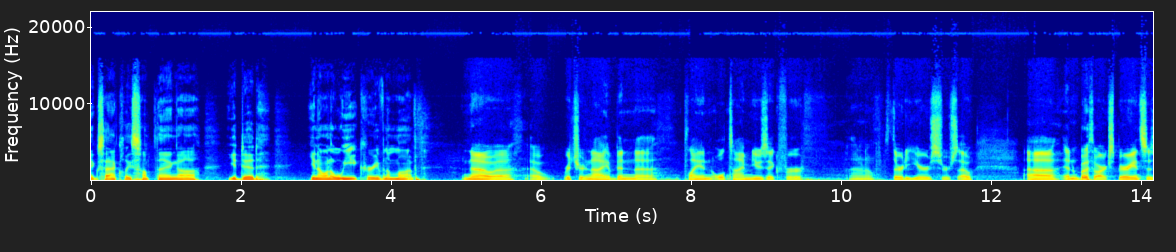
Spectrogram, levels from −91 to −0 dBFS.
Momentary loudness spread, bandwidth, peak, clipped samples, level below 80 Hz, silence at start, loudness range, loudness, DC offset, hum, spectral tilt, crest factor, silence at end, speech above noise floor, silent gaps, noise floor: 15 LU; over 20 kHz; -8 dBFS; under 0.1%; -54 dBFS; 0 s; 9 LU; -27 LUFS; under 0.1%; none; -6 dB/octave; 18 dB; 0 s; 27 dB; none; -53 dBFS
